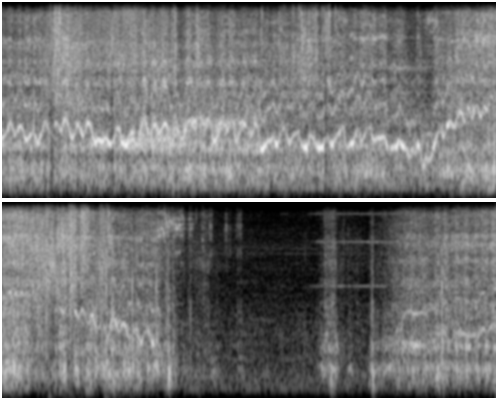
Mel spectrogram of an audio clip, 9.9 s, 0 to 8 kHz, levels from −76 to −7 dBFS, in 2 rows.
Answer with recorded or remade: recorded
